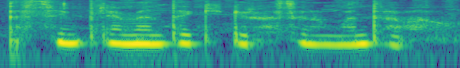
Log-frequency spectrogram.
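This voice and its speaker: A woman doing a soft-spoken, half-whispered ASMR roleplay as a shy, caring high school classmate, gentle and hesitant. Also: level tone, fairly quick, husky. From Chile.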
